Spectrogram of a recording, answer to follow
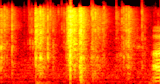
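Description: Foil trading-card pack being torn open by hand, giving a few short crinkling rips. The loudest comes about a second in, as the cards are pulled out.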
